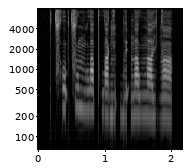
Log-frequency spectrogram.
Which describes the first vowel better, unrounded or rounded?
rounded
